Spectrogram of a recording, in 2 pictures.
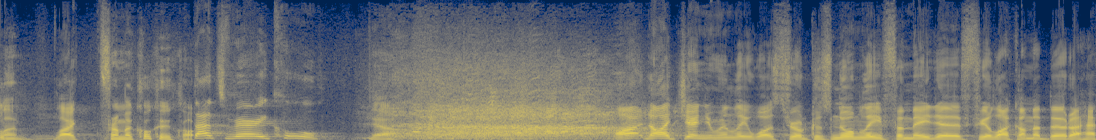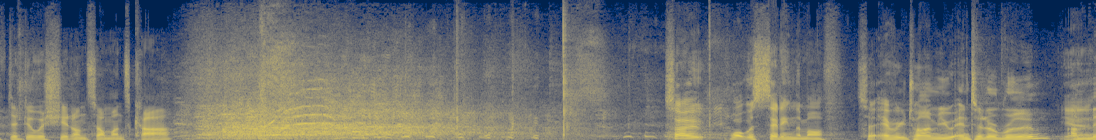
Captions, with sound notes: like from a cuckoo clock. That's very cool. Yeah. (LAUGHTER) No, I genuinely was thrilled 'cause normally for me to feel like I'm a bird, I have to do a shit on someone's car. (LAUGHTER) So what was setting them off? So every time you entered a room,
